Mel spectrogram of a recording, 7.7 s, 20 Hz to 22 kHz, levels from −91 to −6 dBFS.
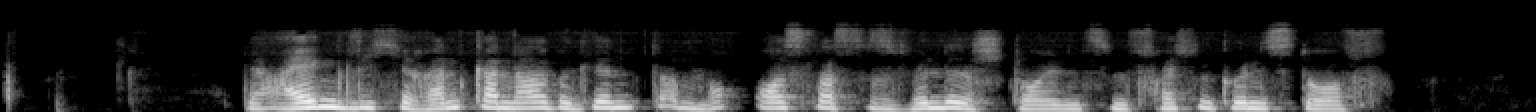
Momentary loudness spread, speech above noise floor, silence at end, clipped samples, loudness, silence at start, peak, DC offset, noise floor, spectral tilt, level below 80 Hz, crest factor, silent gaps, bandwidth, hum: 11 LU; 60 dB; 0.85 s; under 0.1%; -22 LUFS; 1.2 s; -4 dBFS; under 0.1%; -81 dBFS; -8.5 dB/octave; -70 dBFS; 18 dB; none; 7.6 kHz; none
